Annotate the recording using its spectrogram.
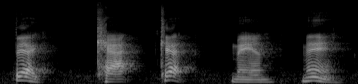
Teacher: The short A sound shifts upward.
